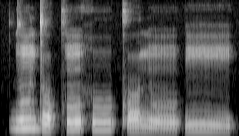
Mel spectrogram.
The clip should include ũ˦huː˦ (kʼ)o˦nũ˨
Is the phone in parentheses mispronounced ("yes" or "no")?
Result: no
